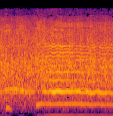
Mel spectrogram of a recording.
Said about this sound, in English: Where's the clapping? Nice. It's a different clap this week. Yeah. That ended so quickly.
